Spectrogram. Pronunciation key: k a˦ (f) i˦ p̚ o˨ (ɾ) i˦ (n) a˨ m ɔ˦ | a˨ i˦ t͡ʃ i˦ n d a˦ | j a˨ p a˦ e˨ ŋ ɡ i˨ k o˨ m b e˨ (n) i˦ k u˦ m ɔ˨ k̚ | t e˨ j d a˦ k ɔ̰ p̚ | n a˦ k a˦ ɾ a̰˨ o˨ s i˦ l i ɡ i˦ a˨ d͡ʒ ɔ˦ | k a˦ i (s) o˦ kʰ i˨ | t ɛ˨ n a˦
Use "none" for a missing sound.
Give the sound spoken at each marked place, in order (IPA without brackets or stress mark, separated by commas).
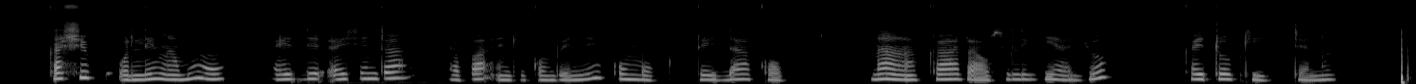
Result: ʃ, l, ŋ, n, t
